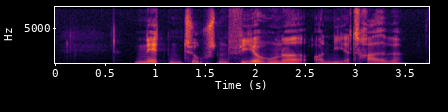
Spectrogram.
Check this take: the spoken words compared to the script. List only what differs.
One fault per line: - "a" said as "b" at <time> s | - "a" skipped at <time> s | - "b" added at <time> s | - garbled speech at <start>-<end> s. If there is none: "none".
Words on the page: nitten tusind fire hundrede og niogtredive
none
